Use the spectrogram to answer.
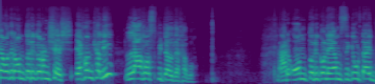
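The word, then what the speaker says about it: L'Hôpital: শুধু লা হসপিটাল বা এটাকে অনেকে বলে এল হসপিটাল বা আসল উচ্চারণ হচ্ছে ল পিতাল। আমরা এটাকে ভালোবেসে এল হসপিটাল বলি।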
